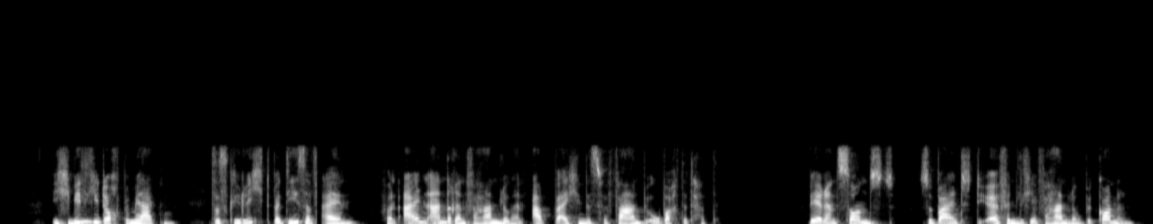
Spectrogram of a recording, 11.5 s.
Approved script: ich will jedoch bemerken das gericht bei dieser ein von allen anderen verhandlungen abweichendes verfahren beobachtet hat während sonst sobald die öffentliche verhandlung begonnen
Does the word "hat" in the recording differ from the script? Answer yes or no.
no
